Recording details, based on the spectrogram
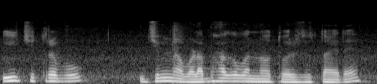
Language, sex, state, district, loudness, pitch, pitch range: Kannada, male, Karnataka, Bangalore, -13 LUFS, 140 Hz, 120-150 Hz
